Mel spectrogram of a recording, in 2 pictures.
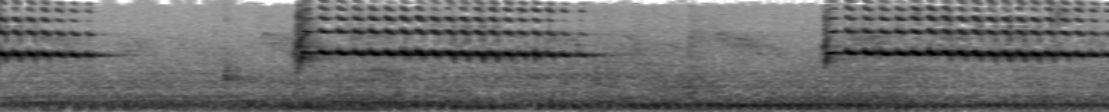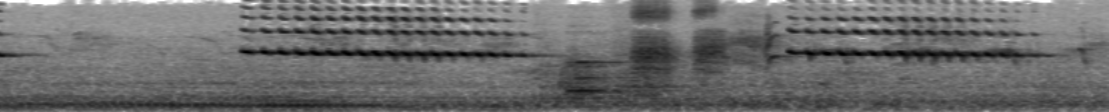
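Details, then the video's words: In India, a blue kingfisher gives high, thin, shrill trills of rapid pulsed whistles, each lasting about a second and repeated roughly every two to three seconds. Brief scraping noises sound between the later trills. "Blue Kingfisher Bird call || Real sound of Kingfisher"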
